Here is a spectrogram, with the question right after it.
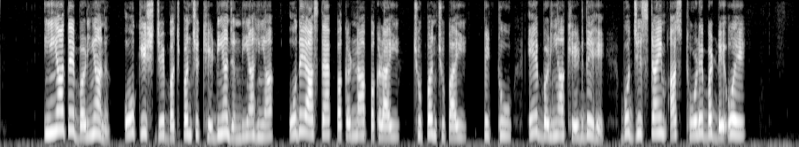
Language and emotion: Dogri, neutral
